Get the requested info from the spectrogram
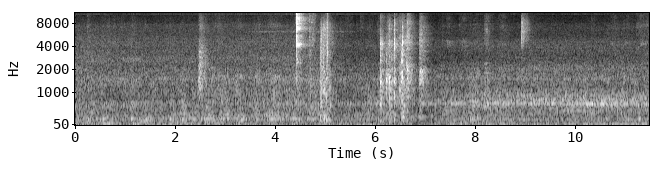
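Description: Cabin noise of a Shinkansen bullet train moving out of the station at low speed: a steady low rumble of the running gear, broken by a few sharp clicks and knocks, mostly in the middle.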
